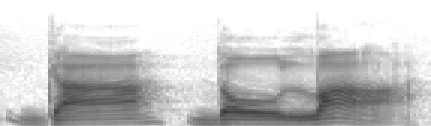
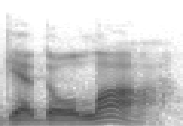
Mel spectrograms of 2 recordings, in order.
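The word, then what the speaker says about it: גְּדוֹלָה: But ga is the third syllable back from the accented syllable. Therefore, it will have to be shortened so that what you would expect to be the comments that you see in gadol changes to a schwa in gedolah because of that rule.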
